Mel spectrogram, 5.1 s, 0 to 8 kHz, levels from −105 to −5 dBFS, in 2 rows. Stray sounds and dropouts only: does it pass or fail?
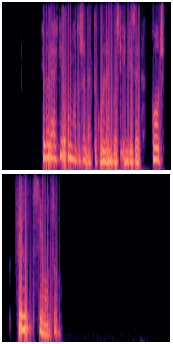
pass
